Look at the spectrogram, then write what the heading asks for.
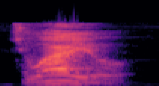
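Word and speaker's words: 좋아요: adalah manayo seperti itu ini juga sama Joh Ayo dibacanya adalah joayo seperti itu ya silakan di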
